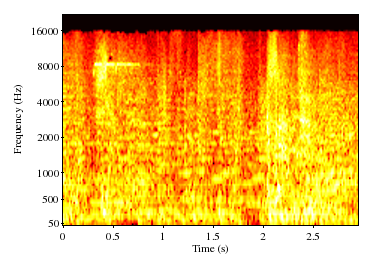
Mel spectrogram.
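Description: A heavy up smash attack lands in Super Smash Bros. Ultimate, a crashing hit among steady game noise and crowd murmur, with a brighter impact burst near the two-second point.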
